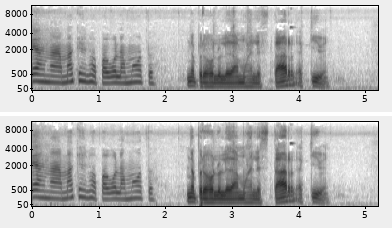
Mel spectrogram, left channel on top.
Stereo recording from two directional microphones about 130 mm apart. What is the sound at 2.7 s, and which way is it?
Speech, 70° right (ahead or behind).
